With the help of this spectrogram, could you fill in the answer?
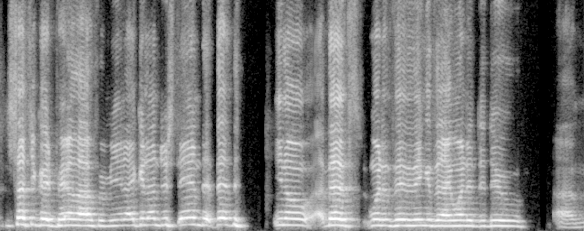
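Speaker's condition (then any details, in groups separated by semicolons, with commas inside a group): Cerebral palsy, severe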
